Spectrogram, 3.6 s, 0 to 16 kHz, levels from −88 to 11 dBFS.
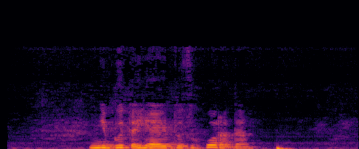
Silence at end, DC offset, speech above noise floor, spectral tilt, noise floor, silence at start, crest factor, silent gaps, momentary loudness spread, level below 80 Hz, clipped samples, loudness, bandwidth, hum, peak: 0.7 s; under 0.1%; 36 dB; -9 dB/octave; -56 dBFS; 0.9 s; 16 dB; none; 10 LU; -34 dBFS; under 0.1%; -21 LUFS; 5 kHz; none; -6 dBFS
